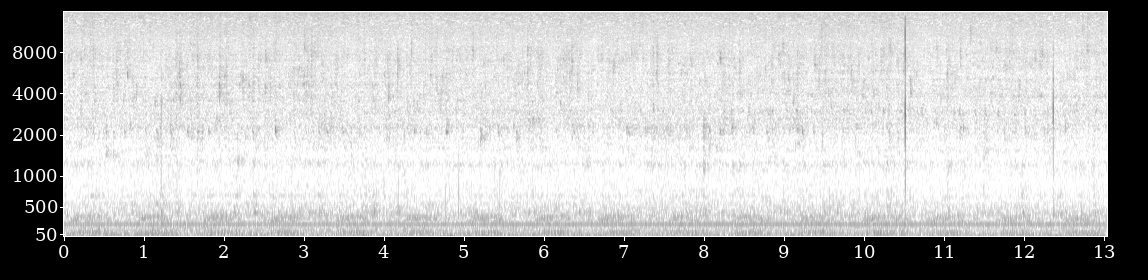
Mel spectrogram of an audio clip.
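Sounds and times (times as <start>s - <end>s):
water trickling and dripping: 0.0s - 13.0s.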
